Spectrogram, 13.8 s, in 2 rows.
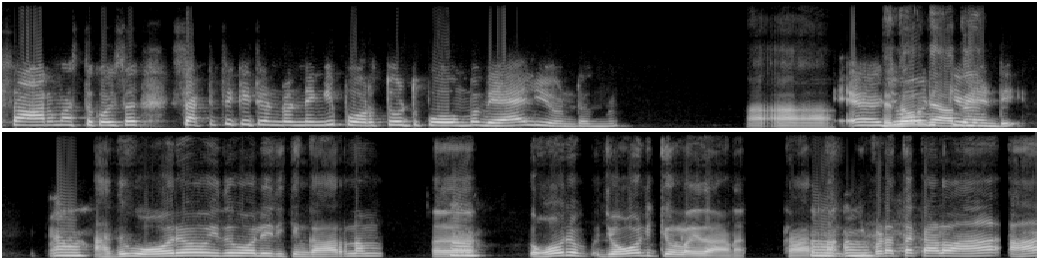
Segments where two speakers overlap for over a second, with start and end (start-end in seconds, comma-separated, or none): none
